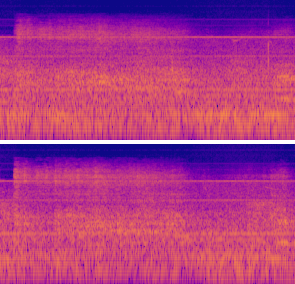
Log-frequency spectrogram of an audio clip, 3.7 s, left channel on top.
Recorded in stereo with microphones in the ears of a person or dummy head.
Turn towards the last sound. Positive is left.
turn(degrees=-65)  # may be behind; listen again after turning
